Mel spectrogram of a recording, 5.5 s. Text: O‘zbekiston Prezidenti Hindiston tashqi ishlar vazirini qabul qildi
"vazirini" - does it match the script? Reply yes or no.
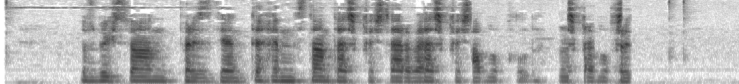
no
